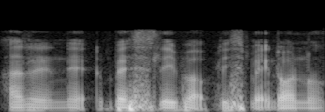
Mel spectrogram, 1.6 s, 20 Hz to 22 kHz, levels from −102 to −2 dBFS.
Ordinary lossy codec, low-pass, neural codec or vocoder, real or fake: none; 7.2 kHz; none; real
